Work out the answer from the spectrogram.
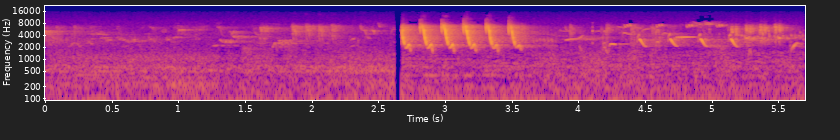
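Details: Common nightingale (Luscinia megarhynchos) song: a quiet opening phrase, then a loud rapid series of about eight sharp high notes, followed by varied whistles and trills.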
